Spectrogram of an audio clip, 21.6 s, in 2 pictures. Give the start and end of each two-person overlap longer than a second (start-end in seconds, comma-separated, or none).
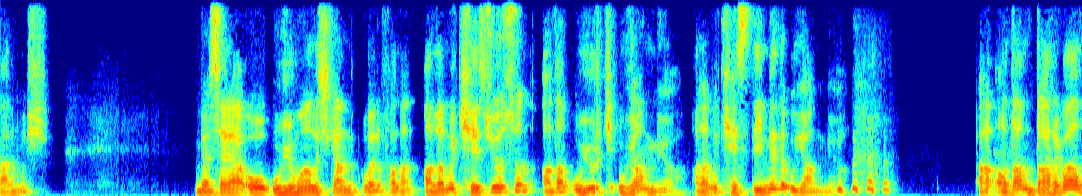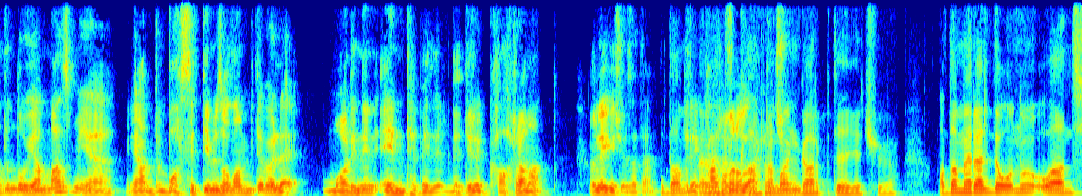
17.5-18.8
